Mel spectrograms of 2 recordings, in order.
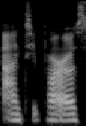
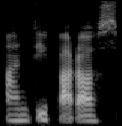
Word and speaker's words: Antiparos: Well, most people say Antiparos, but the Greek way is Antiparos because of the accent being on a different letter.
